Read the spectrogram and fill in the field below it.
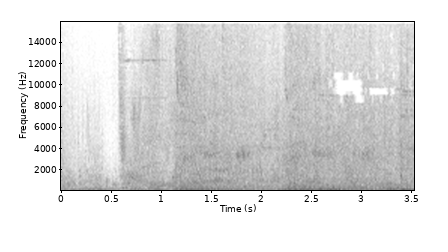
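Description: Magic spells crackle and burst in a video game fight.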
